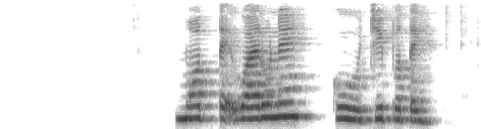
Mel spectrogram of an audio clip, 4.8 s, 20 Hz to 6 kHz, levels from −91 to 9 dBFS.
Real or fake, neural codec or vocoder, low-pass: real; none; 5.4 kHz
